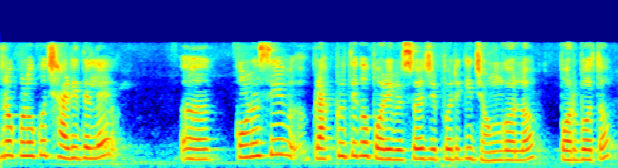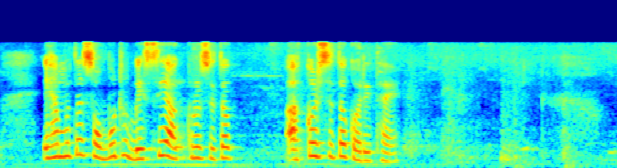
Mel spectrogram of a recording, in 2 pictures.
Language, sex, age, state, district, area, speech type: Odia, female, 18-30, Odisha, Cuttack, urban, spontaneous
